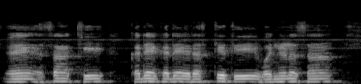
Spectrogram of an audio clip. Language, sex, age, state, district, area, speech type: Sindhi, male, 18-30, Gujarat, Kutch, rural, spontaneous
